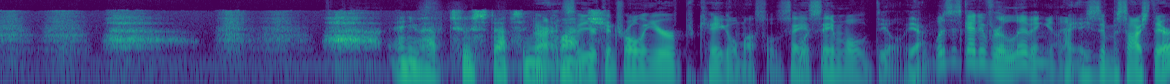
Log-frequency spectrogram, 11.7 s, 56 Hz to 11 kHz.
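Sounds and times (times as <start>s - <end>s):
person inhaling in a double-step breathing exercise: 0.0s - 3.9s
speech: 4.0s - 11.6s.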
